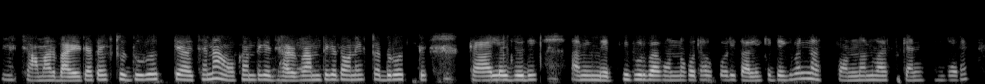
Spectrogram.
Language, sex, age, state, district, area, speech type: Bengali, female, 45-60, West Bengal, Jhargram, rural, conversation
